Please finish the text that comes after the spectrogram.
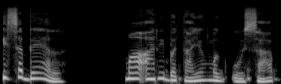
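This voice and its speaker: A grave Filipino billionaire in an audio melodrama, acted out by a woman narrator. He speaks with weight and urgency, with lively swings in pitch. The sound is dry, with hardly any room. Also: unhurried, dry recording. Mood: earnest. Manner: serious, weighty, pressing. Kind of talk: dramatic audio story reading.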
